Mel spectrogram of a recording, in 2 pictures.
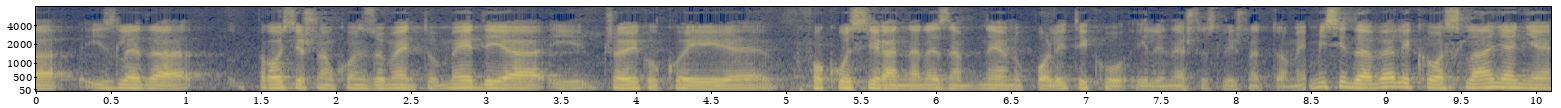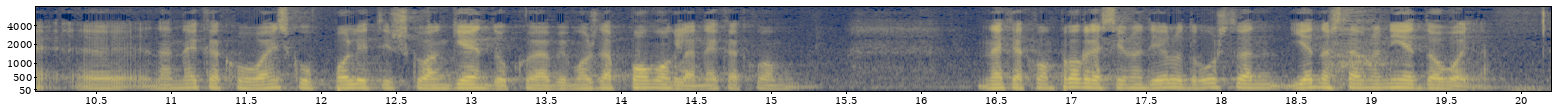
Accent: Croatia; sve što ja govorim koji dolazim iz Hrvatske, vi me potpuno razumijete bez prevoditelja.

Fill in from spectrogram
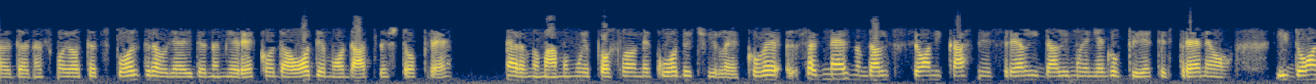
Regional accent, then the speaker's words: Kosovo; born there; A rođena sam na Kosovu.

